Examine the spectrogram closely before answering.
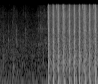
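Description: A gun fires rapidly in a quick series of shots.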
